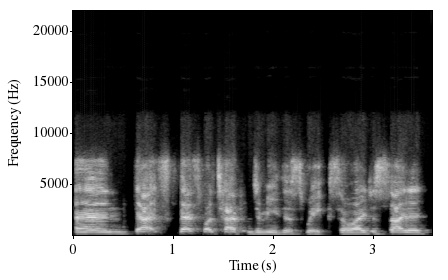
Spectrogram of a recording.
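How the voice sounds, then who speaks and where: An older woman talks through a stuffed-up nose in a chatty, meandering video message. Her voice has a gravelly fry, and the sound is dull and lo-fi. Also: lowish voice, steady tone, a little slow. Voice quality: nasal. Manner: chatty, warm and reflective, with rambling restarts. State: congested from a head cold. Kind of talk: casual spoken video message.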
